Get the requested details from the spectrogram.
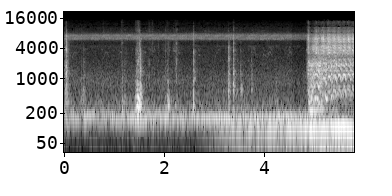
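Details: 1972 Datsun 1200 coupe started after sitting a long time, with a suspected rod knock from the last run: cranking clicks, then it catches and a loud high squeal rides over the idle from a very loose fan belt.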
